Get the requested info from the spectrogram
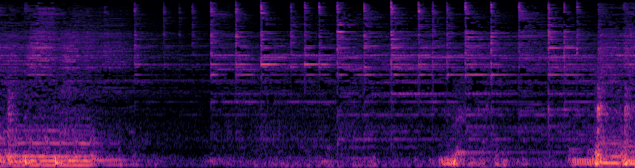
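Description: Hardcore punk band playing live on drum kit, electric guitar and bass. About a second in the guitars and bass drop out and the drums carry on alone with steady cymbal hits, until the full band comes back in at the end.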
